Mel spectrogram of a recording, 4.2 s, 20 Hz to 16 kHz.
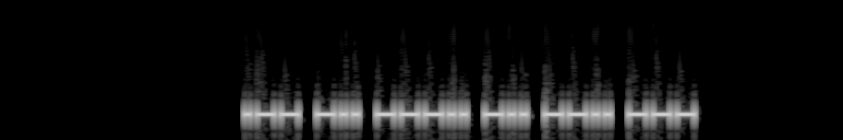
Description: Morse code, heard as a keyed tone, about 37 wpm, 700 Hz. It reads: WD8DZO
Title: USA Call Signs - 2x Character Spacing - 40wpm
